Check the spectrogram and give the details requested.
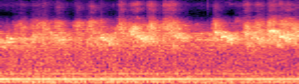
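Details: Budgerigars of a colony, seen with green food, give clear warbled chirps and bright rising squeaks in quick succession, fairly close, over a faint constant hum.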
